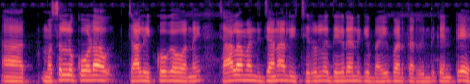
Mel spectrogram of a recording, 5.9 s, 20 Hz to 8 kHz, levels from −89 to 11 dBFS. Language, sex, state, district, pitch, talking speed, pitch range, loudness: Telugu, male, Andhra Pradesh, Manyam, 150 Hz, 145 wpm, 145-160 Hz, -18 LUFS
